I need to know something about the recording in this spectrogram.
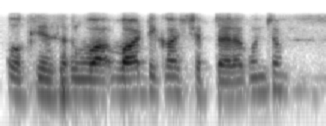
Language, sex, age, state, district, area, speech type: Telugu, male, 18-30, Telangana, Sangareddy, urban, conversation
